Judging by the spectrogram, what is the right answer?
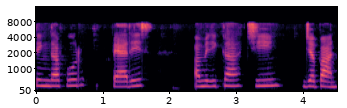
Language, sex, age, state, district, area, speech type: Marathi, female, 18-30, Maharashtra, Yavatmal, rural, spontaneous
